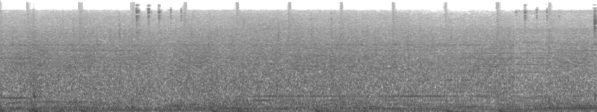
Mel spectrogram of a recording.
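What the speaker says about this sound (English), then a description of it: "And here it comes, friends, the rains." Rain in the video game Rimworld, falling in a high-rainfall biome as a steady soft hiss of drops, continuous and fairly faint, with no talking over it.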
